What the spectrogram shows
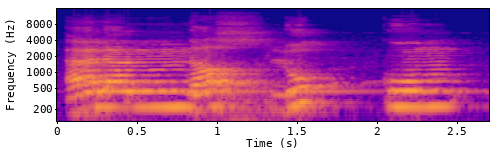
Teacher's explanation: Drop the first, stress the second. Drop the qaf completely, stress the kaf. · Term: idgham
